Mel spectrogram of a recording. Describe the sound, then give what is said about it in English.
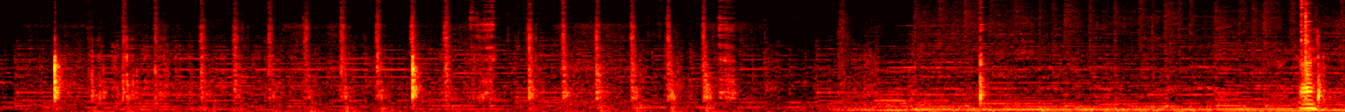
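A utensil stirring a cooking dish in a pan: a regular series of sharp knocks and scrapes, followed by a steady hiss with a few scattered clicks. “Okay, just give it a bit of a stir around again. Really starting to take form, this particular dish now.”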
